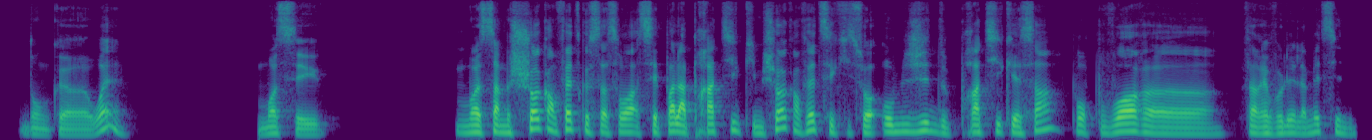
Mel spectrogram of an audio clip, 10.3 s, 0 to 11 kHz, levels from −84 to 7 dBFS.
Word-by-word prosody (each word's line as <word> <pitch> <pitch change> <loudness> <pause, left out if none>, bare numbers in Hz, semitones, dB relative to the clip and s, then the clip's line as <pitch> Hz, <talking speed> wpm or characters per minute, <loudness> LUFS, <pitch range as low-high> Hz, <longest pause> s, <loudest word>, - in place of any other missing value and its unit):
donc 95 -2 -9
heu, 90 -1 -2
ouais. 85 - -2 1.0
Moi, 110 +3 -1
c'est 95 -5 -5 1.0
moi 125 +1 +3
ça 130 +2 +3
me 120 - -1
choque 185 +8 +3
en 150 - +3
fait 175 +3 +3
que 140 - -2
ça 125 - 0
soit 125 +1 +1
c'est - - -1
pas 140 - +4
la - - +8
pratique 140 +1 -1
qui 110 - -8
me 110 - -6
choque 190 +2 +1
en - - 0
fait, 160 +2 +1
c'est 125 - -4
qu'ils 115 -2 -13
soient 115 +3 +1
obligés 135 +3 0
de 125 -5 -6
pratiquer 125 +4 -1
ça 160 - -3
pour 130 -2 -3
pouvoir, 135 +4 +4 0.5
heu, - - -17 0.2
faire 115 -2 0
évoluer 110 +2 -1
la 105 - -4
médecine. 125 -5 -6
125 Hz, 215 wpm, -24 LUFS, 110-140 Hz, 1.0 s, la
